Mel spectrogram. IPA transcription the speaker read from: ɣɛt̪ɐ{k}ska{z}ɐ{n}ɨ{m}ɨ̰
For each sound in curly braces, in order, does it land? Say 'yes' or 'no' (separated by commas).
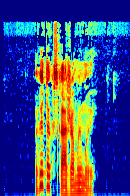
yes, no, no, yes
